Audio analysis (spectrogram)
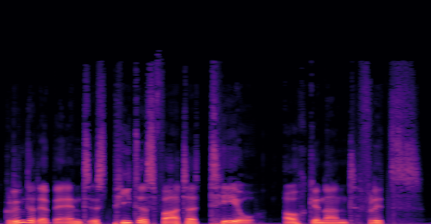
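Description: A male radio presenter reading a scripted narration in a measured, even way. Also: mid-range voice, no echo, studio quality.

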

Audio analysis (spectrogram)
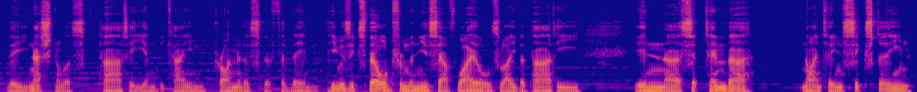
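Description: Very deep, slow-spoken man. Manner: measured, thoughtful, pauses with fillers. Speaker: historical researcher interviewed. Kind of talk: explanatory interview answers.

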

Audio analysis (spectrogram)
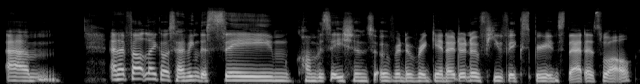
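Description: A woman's voice: lowish voice, fairly even intonation, fairly quick, smooth, no room sound, studio quality. A woman guest in casual conversation, candid and self-deprecating, laughing often as she talks. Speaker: podcast guest. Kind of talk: casual dating chat.

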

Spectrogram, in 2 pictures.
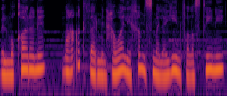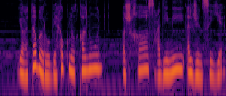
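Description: A woman reading scripted documentary narration in a measured, formal way. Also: lowish voice, warm tone, soft background music.

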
